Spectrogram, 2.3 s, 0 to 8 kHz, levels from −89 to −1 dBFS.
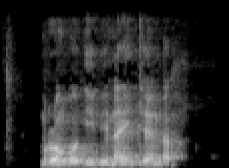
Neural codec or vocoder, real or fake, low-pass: vocoder, 44.1 kHz, 80 mel bands, Vocos; fake; 7.2 kHz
